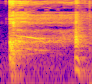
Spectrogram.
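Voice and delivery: very high laugh burst; shrieking laugh. Real, not acted. Reader laughing after singing the song.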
